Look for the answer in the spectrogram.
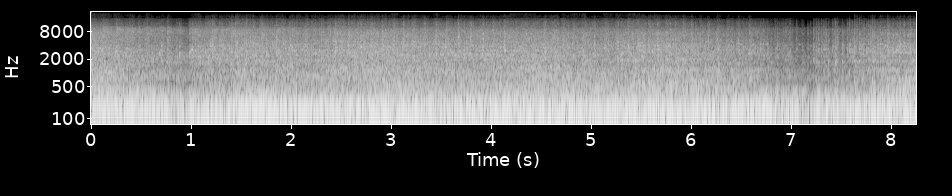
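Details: LS-swapped 1971 Impala that died after a light rev and since then ran on only three to five cylinders. Deep, lumpy V8 rumble that loads and sags unevenly, clearly missing. Misfire traced to a dirty engine computer connector.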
